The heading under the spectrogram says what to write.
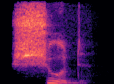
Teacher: we do not pronounce the L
